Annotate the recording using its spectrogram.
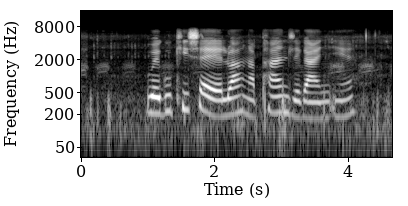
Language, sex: Swati, female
